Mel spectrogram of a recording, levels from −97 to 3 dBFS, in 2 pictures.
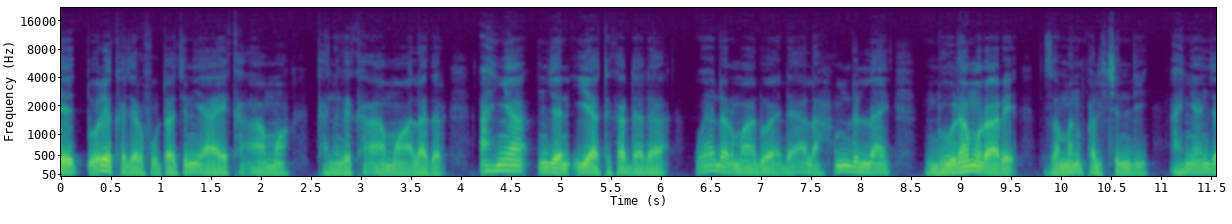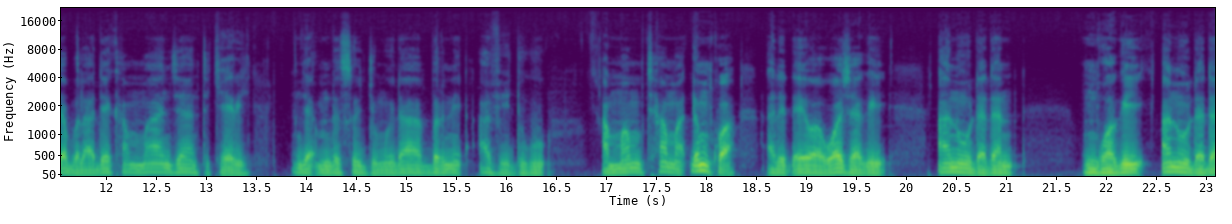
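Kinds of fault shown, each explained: No faults detected in this recording.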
